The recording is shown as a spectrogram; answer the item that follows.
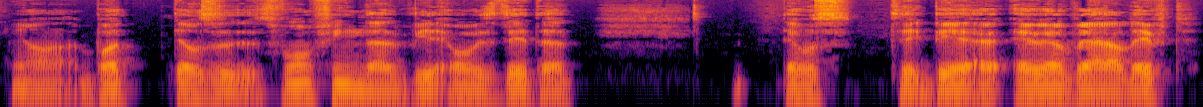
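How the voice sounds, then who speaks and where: A man's voice: low-pitched, fairly even intonation, moderate pace, darkish tone. A man from Slovakia, hosting a podcast and telling a story in loose, rambling casual talk full of fillers. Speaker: podcast host. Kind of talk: casual interview chat.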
